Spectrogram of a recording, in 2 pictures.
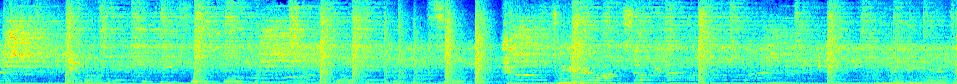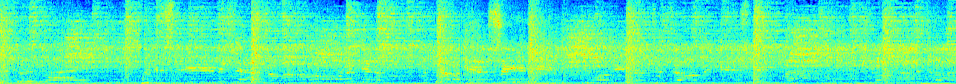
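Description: Live rock band playing loud: electric guitar and bass guitar over a steady drum-kit beat, with a singer's voice at times. The band drops out briefly about six seconds in, then comes back in full.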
